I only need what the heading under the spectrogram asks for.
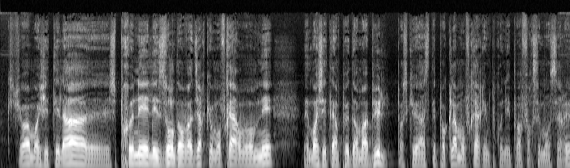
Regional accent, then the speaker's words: Bagneux, Île-de-France, France; je viens de Bagneux

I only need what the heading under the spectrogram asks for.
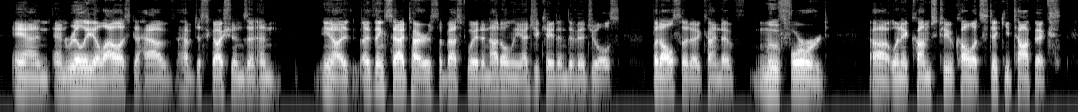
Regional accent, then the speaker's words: Minnesota, United States; moved away as an adult; also born or lived in New York / London; I grew up in Minnesota

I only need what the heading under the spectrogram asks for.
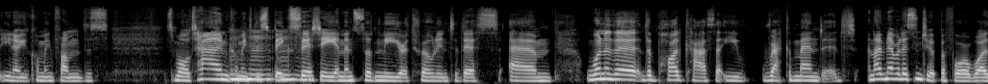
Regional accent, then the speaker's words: Ireland; because I'm Irish.

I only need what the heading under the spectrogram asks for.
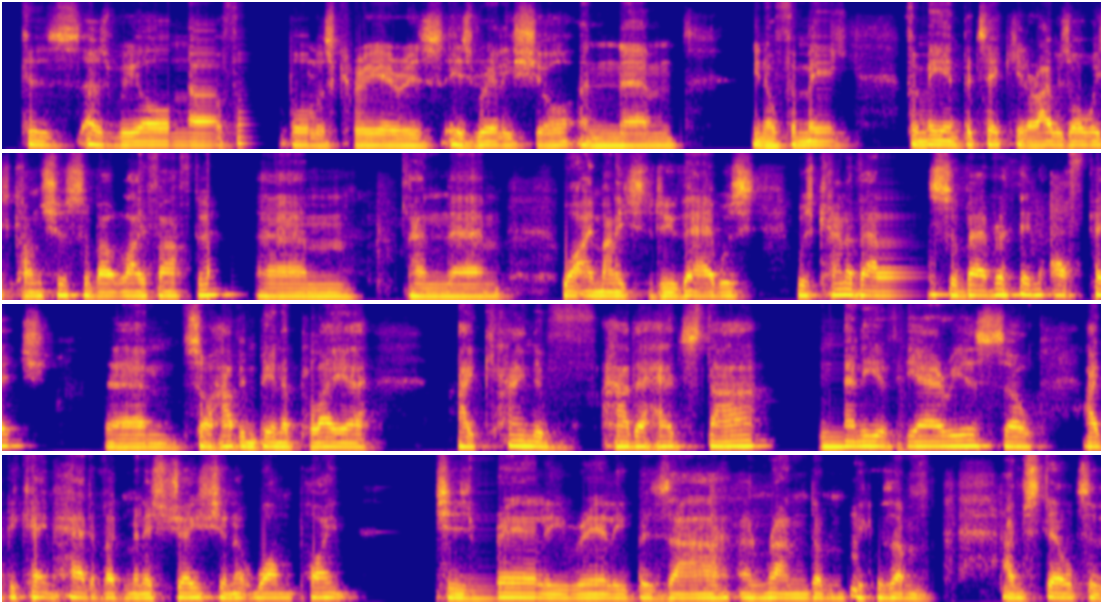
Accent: Wales, United Kingdom; obviously, being Welsh was a big thing as well for me

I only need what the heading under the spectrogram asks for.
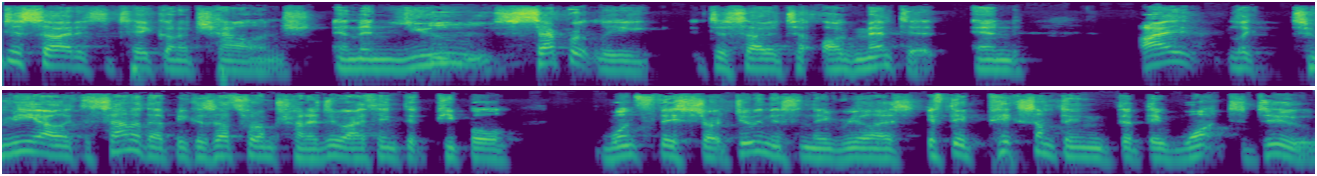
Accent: Philadelphia, Pennsylvania, United States; I grew up in Philadelphia, no prairies

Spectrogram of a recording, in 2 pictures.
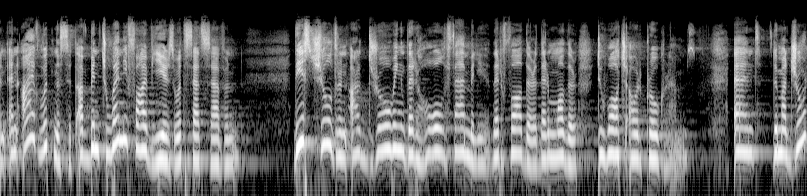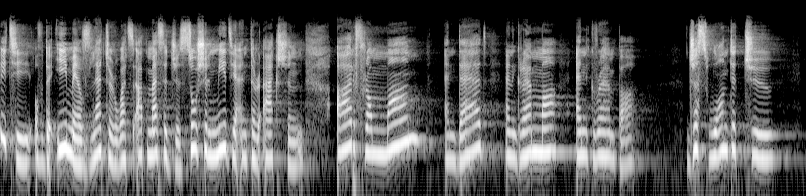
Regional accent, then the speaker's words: Bekaa, Beqaa, Lebanon; I am from Bekaa.

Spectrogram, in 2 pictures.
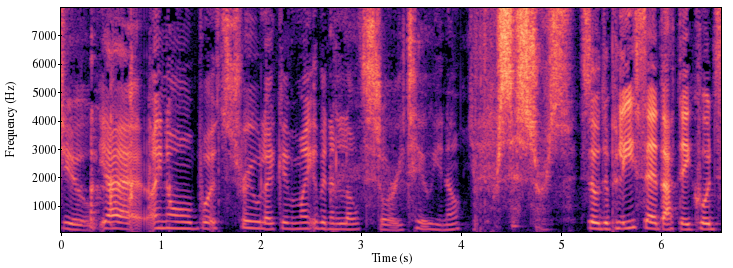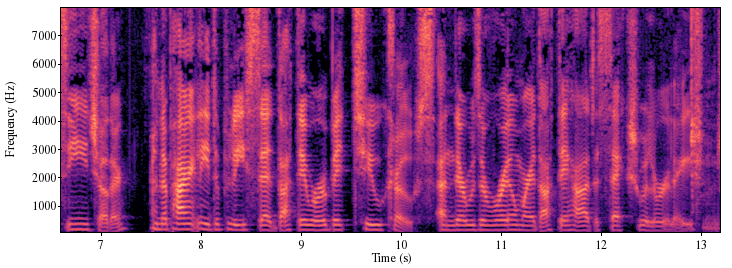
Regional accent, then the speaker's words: Waterford, Munster, Ireland; I'm from Waterford

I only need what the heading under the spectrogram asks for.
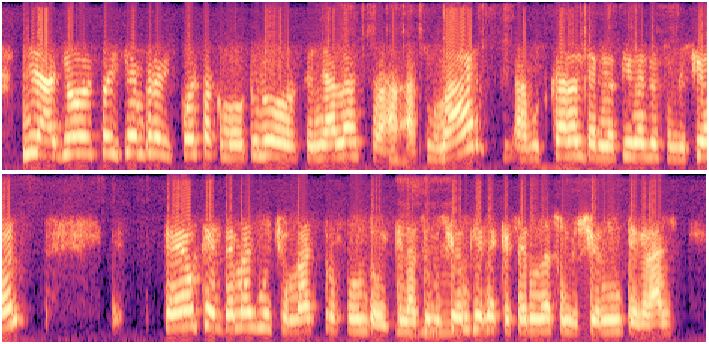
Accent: Ecatepec, State of Mexico, Mexico; yo crecí en Ecatepec

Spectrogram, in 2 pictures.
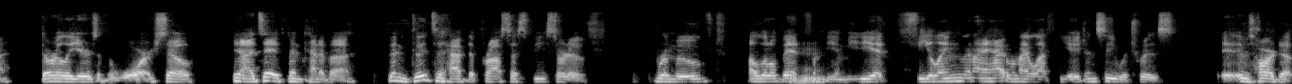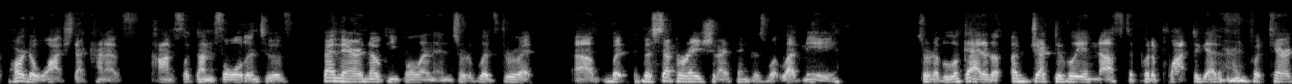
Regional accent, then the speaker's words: Minnesota, United States; we were both born and raised in Minnesota

